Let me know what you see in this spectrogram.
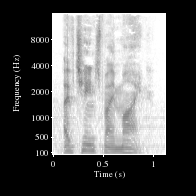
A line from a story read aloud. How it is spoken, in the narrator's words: I said as firmly as I could, despite the dread in my chest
